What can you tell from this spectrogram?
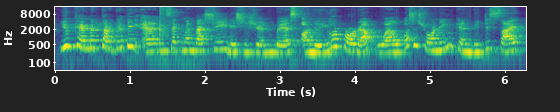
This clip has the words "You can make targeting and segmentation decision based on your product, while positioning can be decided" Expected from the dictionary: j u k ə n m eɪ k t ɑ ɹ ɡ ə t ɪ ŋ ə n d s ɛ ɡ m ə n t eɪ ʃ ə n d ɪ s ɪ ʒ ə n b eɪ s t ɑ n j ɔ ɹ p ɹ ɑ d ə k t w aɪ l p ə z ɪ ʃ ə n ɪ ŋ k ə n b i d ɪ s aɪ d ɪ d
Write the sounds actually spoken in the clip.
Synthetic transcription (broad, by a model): j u k ə n t ɑ ɹ ɡ ə t ɪ ŋ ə n s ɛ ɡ m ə n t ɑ s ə d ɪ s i ʃ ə n b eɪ s ɑ n j ɔ ɹ p ɹ ɑ d ə k t w aɪ l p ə s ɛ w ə n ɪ ŋ k ə n b i d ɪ s aɪ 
